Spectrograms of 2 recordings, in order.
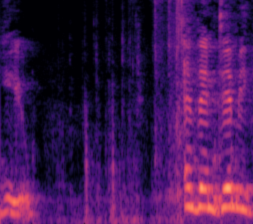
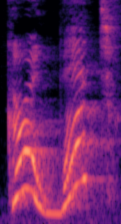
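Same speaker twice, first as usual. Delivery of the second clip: shocked disbelief; 9 semitones higher, 3 dB louder than usual. Real, not acted. Vlogger reacting to Courtney's behavior, shocked and high. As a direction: shoot the "what" way up in disbelief.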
